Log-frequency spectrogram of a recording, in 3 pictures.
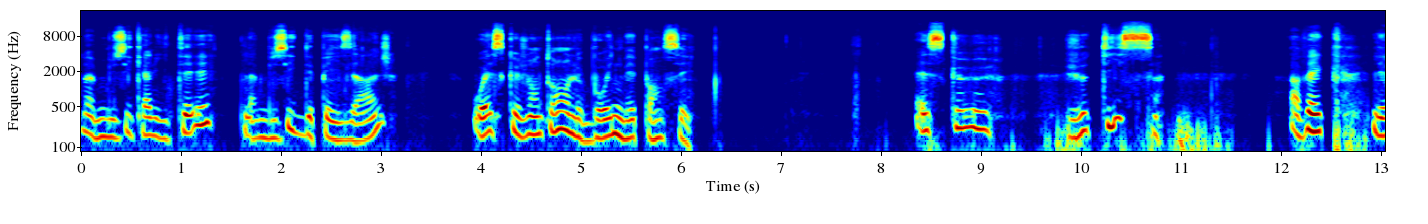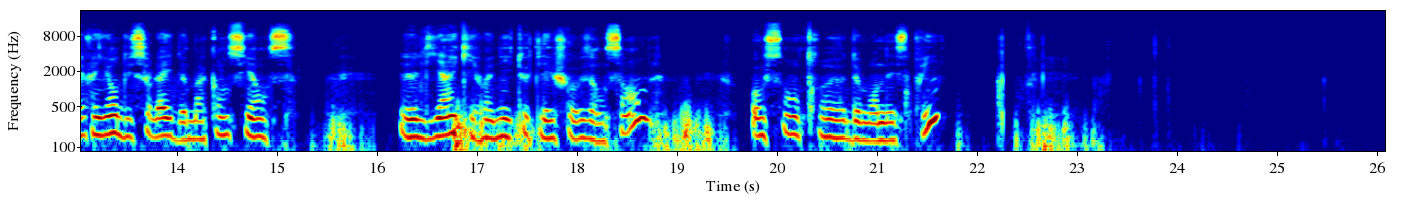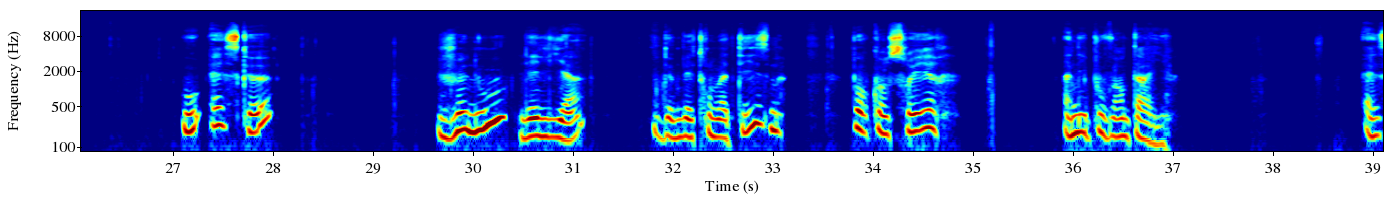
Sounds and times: Speech: 0.0s - 3.2s, 3.9s - 6.2s, 8.3s - 11.0s, 12.0s - 15.2s, 16.2s - 19.0s, 19.7s - 21.7s, 27.1s - 28.1s, 29.6s - 31.2s, 31.8s - 33.2s, 33.8s - 34.9s, 35.9s - 37.1s, 38.9s - 39.1s.

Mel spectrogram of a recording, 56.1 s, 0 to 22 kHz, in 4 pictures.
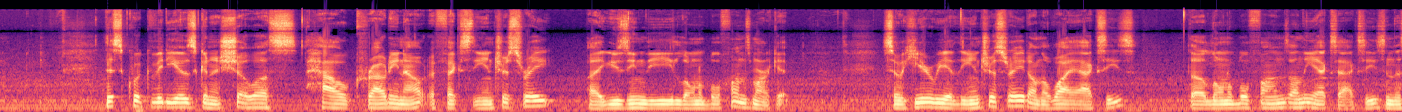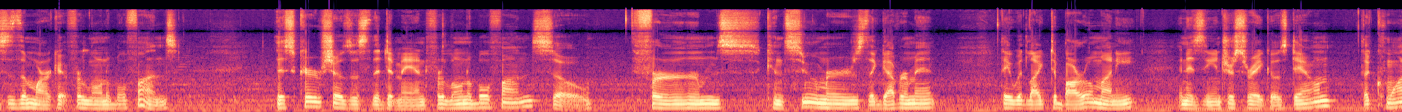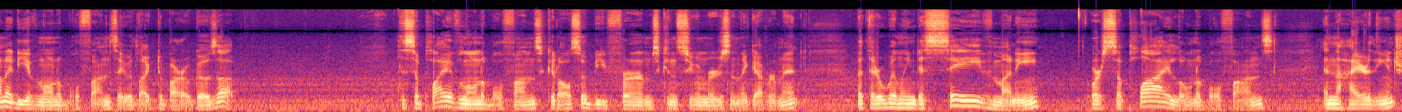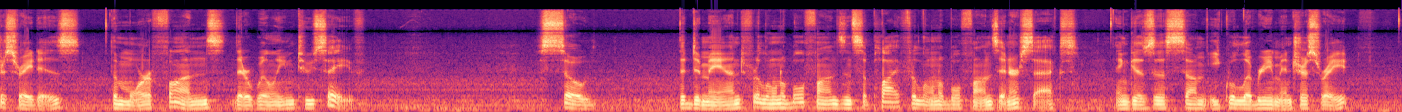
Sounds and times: Speech: 1.0s - 8.0s, 8.8s - 15.9s, 16.7s - 30.5s, 32.0s - 45.8s, 47.4s - 48.2s, 48.8s - 56.0s.

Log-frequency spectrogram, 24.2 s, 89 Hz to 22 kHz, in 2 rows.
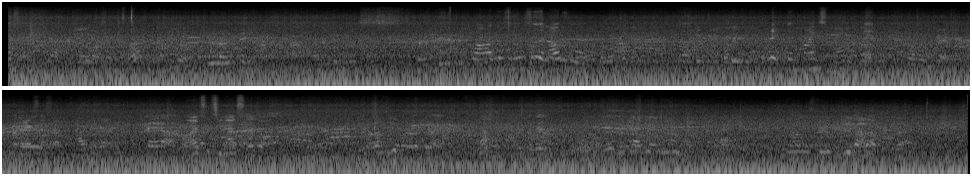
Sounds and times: Speech: 0.1s - 23.7s.

